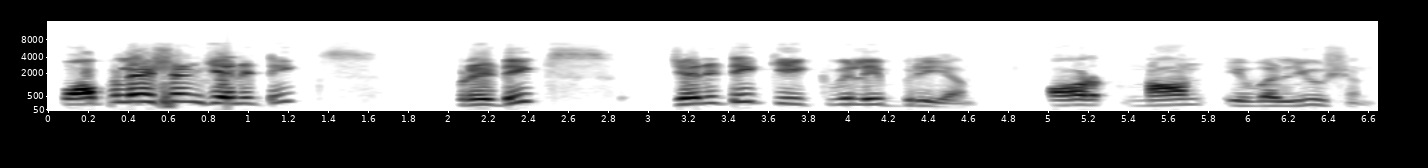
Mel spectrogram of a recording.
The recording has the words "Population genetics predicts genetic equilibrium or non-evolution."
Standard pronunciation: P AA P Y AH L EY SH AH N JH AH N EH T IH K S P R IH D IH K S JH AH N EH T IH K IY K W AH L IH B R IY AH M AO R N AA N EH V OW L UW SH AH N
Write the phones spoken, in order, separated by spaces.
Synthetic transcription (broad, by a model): P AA P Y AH L EY SH AH N JH AH N EH T IH K S P R IH D IH K S JH AH N EH T IH K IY K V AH L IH B R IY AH M AO R N AA N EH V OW L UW SH AH N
